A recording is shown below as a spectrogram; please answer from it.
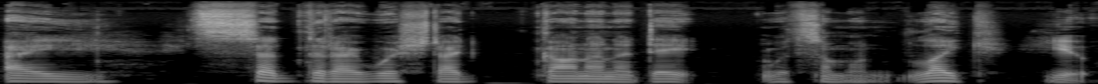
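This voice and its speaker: Man playing a young serial-dater friend for audio roleplay: low gravelly voice, candid, emphatic, secretly smitten. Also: steady tone, takes it slowly, mellow, dry recording, studio quality, full character voice. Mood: flustered denial. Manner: conversational, hesitant, emphatic swearing. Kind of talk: intimate audio roleplay acting.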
